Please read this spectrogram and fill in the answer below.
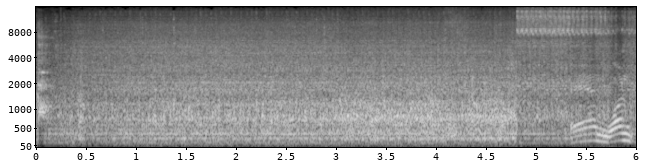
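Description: Small Craftsman (Atlas-type) metal lathe running steadily, its four-jaw chuck spinning while a starter drill in the tailstock chuck drills into the workpiece. Near the end a high hiss joins the steady machine noise.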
